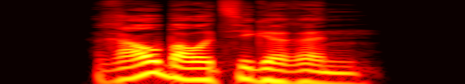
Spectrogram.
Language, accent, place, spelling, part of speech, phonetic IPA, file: German, Germany, Berlin, raubauzigeren, adjective, [ˈʁaʊ̯baʊ̯t͡sɪɡəʁən], De-raubauzigeren.ogg
- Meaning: inflection of raubauzig: 1. strong genitive masculine/neuter singular comparative degree 2. weak/mixed genitive/dative all-gender singular comparative degree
